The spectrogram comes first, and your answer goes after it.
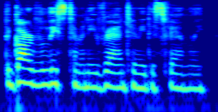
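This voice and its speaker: Husky woman narrating fiction. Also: low-pitched, fairly even intonation, quick pace, dry recording. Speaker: audiobook narrator. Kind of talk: scripted dramatic fiction narration.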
